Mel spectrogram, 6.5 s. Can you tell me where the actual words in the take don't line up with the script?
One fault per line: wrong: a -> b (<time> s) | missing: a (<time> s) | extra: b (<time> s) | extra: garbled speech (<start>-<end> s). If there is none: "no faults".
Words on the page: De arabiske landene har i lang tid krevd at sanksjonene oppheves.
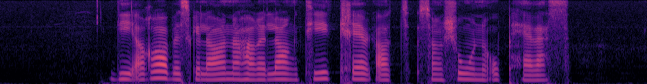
no faults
